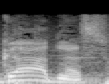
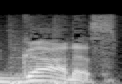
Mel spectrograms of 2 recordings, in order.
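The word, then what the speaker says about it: goddess: Она поет «гаднес» вместо «гадес» — «богиня».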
